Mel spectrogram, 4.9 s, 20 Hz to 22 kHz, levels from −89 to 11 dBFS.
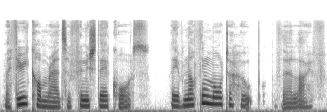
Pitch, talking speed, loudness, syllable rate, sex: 170 Hz, 195 wpm, -17 LUFS, 5.0 syllables/s, female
